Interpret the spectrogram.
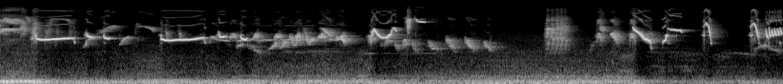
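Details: Orange-headed thrush from North Bali singing a master song: a long run of fluty whistles and slurred notes, then scratchier descending notes and a few sharp, high upslurs, with a faint hum behind.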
